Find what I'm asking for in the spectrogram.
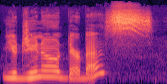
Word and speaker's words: Eugenio Derbez: Eugenio Derbez.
